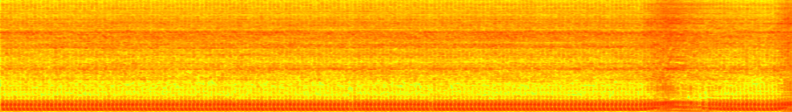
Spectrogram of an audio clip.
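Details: Motorcycle with a really bad battery on its first start attempt, using a new, uncharged small power-bank jump starter clamped to the battery negative. Steady loud engine pulse with a brief stumble near the end. Hesitation from the weak battery.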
